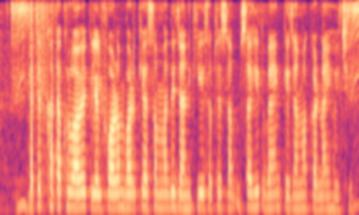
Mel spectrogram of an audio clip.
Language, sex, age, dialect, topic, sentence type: Magahi, female, 25-30, Western, banking, statement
